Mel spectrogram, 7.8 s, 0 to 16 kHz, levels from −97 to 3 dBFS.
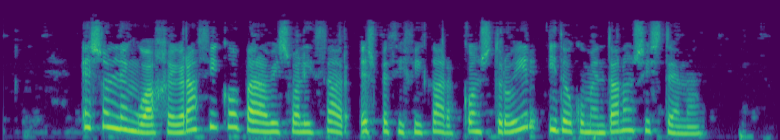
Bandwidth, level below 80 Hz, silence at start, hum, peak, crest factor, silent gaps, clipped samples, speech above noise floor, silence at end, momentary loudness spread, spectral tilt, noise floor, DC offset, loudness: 9.2 kHz; -52 dBFS; 0.85 s; none; -2 dBFS; 16 dB; none; under 0.1%; 37 dB; 0.3 s; 7 LU; -5 dB/octave; -55 dBFS; under 0.1%; -19 LUFS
